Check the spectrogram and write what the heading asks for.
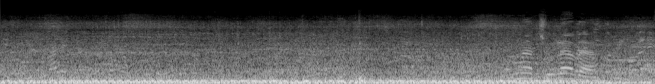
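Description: Harley-Davidson V-twin engine running with a steady low rumble at low revs as the bike is ridden slowly.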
